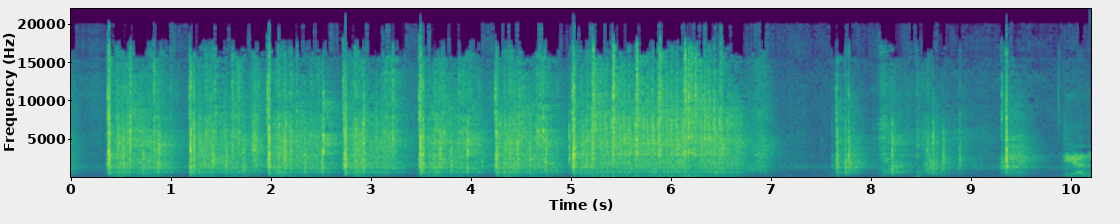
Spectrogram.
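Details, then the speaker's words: Antique Lawn-Boy edger on its first start, with old fuel: short, uneven firing bursts with a raspy, scraping buzz on top. The dented fan cover is hitting the cooling fan. "sounds like the fan sitting on here oh yeah look at it it's kind of dented in it smell old fuel"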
